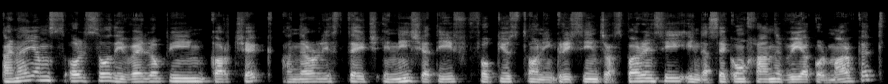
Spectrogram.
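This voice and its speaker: A man's voice: mid-range voice, fairly even intonation, normal speed, few pauses, fairly bright tone. Guy from peru, business student, formal question on a call, medium voice. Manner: formal, carefully phrased question. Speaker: MBA student and operations lead.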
